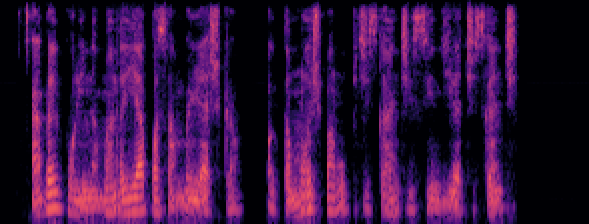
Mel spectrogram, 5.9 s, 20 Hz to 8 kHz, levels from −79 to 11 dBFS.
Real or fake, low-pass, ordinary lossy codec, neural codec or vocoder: fake; 7.2 kHz; Opus, 24 kbps; vocoder, 22.05 kHz, 80 mel bands, HiFi-GAN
